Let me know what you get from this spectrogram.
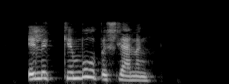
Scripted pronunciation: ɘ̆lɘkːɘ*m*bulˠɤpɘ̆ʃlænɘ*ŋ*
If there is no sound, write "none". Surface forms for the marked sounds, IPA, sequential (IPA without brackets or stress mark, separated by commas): m, ŋ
